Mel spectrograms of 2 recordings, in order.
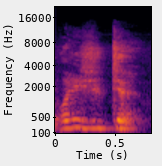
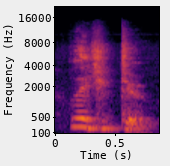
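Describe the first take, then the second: First: High, loud, outraged demand; furious boss yelling at idiots; angry dealer. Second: Same high, loud outrage again; furious boss, still yelling; angry dealer repeat. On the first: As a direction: tear into the chavs. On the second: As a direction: hammer the question home. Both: Retold or imitated. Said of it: "they could be swearing".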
